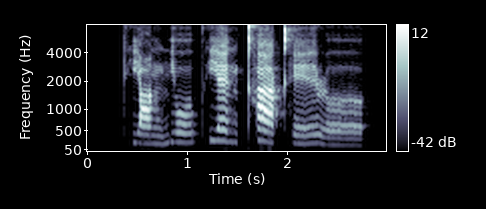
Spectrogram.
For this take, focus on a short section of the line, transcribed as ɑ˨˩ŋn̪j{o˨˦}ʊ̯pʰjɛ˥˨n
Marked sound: correct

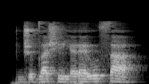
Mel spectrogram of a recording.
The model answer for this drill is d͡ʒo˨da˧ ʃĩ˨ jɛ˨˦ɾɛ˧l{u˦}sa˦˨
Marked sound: correct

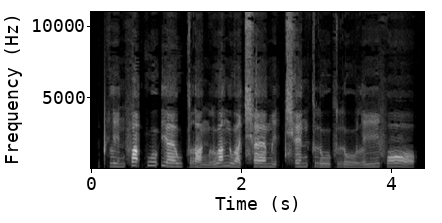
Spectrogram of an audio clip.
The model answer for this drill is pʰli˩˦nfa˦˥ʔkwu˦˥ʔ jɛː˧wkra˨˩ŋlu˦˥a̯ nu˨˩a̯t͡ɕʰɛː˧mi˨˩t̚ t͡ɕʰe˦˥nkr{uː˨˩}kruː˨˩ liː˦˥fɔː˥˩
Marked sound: incorrect: uː˧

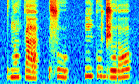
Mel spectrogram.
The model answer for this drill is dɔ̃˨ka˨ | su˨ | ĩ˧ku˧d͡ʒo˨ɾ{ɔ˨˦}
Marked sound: correct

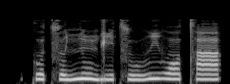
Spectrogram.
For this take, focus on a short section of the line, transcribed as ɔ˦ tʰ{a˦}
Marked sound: correct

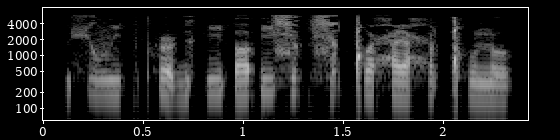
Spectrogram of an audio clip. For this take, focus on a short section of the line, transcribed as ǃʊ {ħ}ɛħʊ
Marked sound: correct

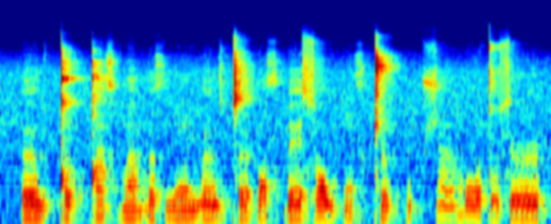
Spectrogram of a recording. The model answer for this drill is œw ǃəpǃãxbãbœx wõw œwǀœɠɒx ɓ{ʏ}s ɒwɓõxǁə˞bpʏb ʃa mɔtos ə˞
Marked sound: incorrect: ɛ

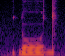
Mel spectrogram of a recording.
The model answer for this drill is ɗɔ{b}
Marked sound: incorrect: d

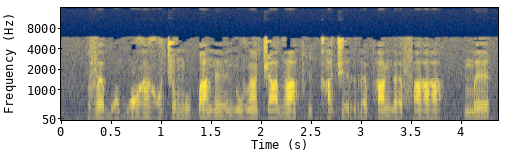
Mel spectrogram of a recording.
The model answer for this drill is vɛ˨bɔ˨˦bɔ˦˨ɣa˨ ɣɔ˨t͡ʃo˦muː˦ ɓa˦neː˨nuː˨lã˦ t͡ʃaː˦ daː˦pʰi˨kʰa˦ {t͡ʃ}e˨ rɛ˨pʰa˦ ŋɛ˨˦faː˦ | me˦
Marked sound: correct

